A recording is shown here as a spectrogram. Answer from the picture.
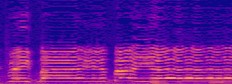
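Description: A young woman singing a slow song with acoustic guitar accompaniment, holding several long notes with a slight waver and taking short breaks between phrases.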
